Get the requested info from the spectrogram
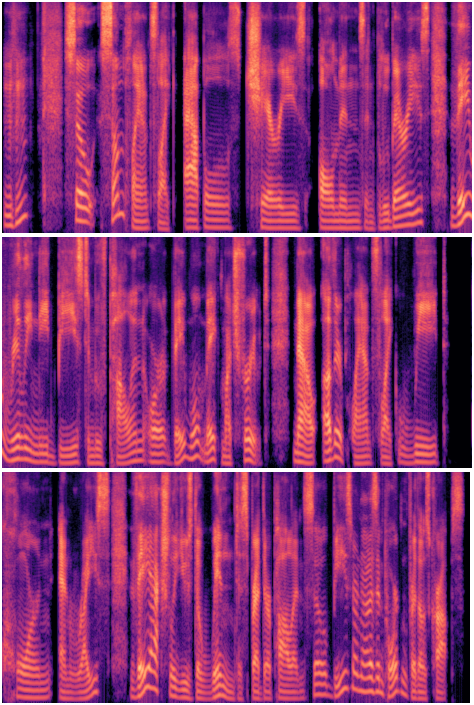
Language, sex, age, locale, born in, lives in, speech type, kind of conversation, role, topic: English, male, 45-49, en-US, United States, United States, read, expert-assistant, expert, How do bees help plants grow and make food?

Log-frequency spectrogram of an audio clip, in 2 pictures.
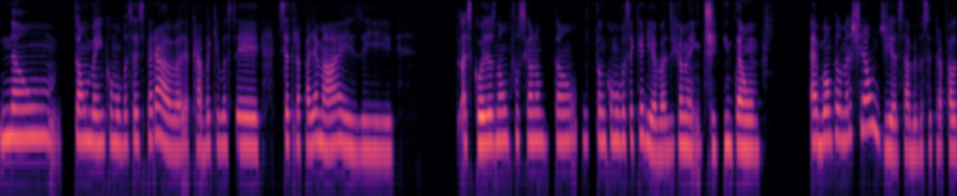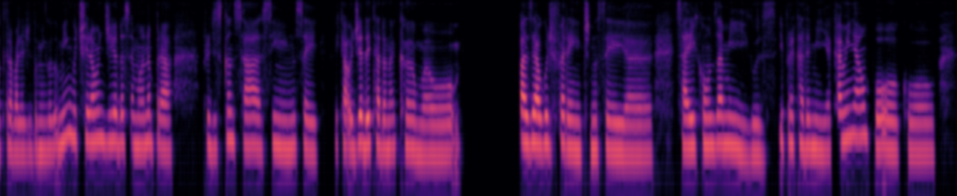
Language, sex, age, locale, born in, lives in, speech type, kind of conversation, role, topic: Portuguese, female, 20-24, pt-BR, Brazil, United States, conversation, advice, advisor, Como posso equilibrar melhor o trabalho e o meu tempo livre?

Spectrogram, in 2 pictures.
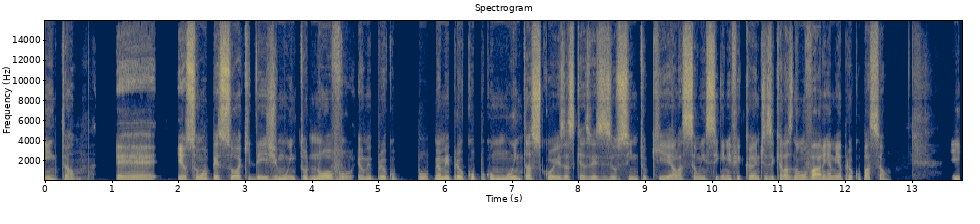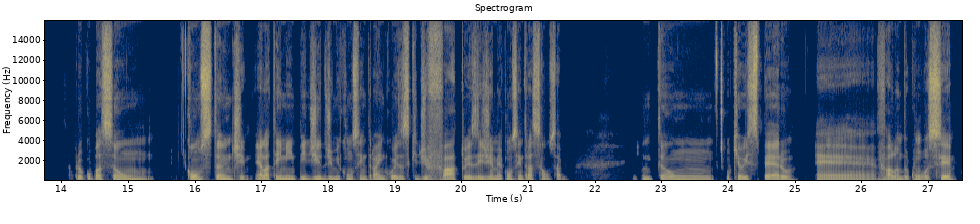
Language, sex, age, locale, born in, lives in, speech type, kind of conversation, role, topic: Portuguese, male, 30-34, pt-BR, Brazil, Spain, conversation, advice, user, Como você descreveria a preocupação constante que impede sua concentração?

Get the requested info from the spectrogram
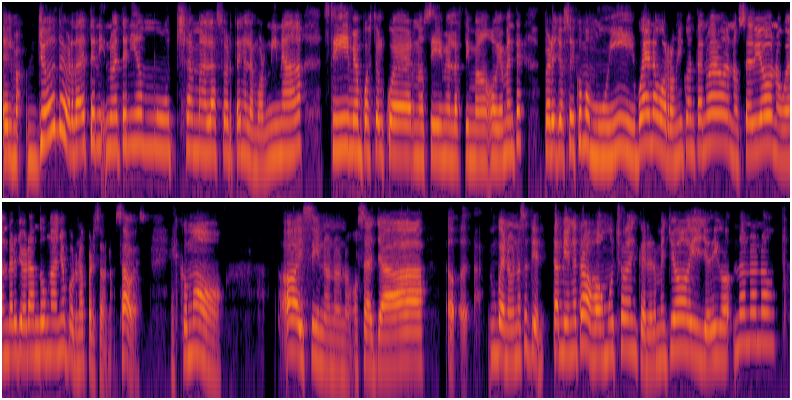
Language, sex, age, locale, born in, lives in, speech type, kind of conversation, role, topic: Spanish, female, 35-39, es-VE, Venezuela, United States, conversation, unstructured, none, ¿Qué ha sido lo más sorprendente que has vivido en el amor?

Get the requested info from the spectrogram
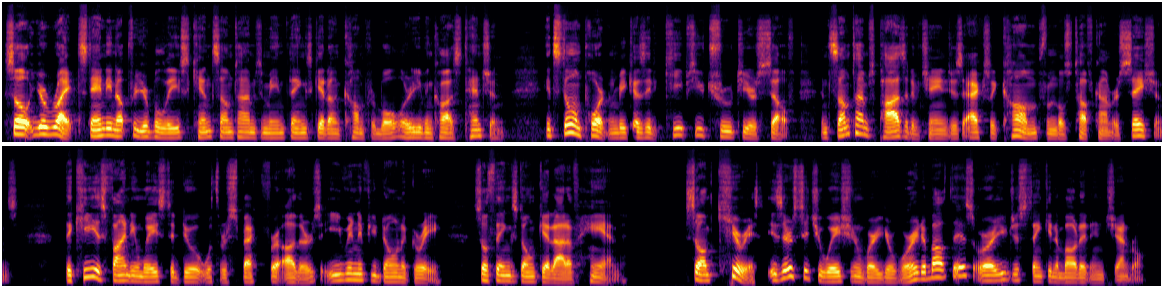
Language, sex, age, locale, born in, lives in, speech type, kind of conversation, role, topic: English, male, 40-44, en-US, United States, United States, read, expert-assistant, expert, Why is it important to stand up for what you believe in?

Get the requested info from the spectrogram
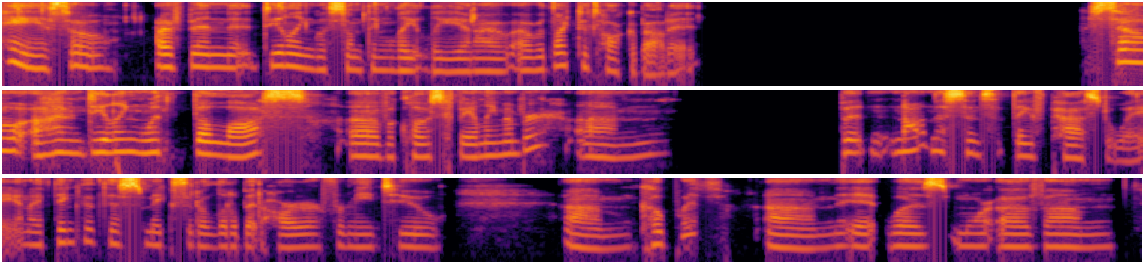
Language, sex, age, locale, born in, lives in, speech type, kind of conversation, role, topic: English, female, 30-34, en-US, United States, United States, conversation, advice, user, How can I cope with the loss of a close family member?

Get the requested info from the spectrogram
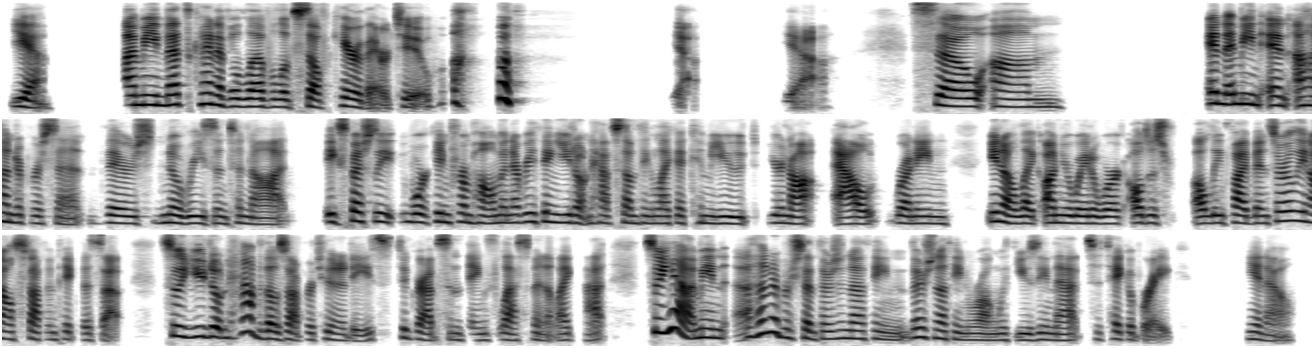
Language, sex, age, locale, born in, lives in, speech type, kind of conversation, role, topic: English, female, 50-54, en-US, United States, United States, conversation, advice, advisor, How can I prioritize my daily responsibilities?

